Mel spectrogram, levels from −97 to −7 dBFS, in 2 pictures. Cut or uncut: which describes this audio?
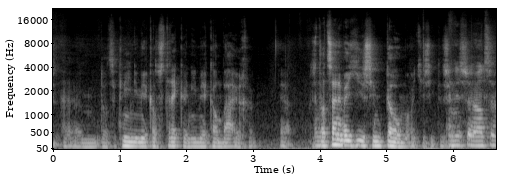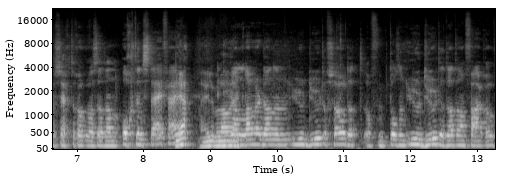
uncut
